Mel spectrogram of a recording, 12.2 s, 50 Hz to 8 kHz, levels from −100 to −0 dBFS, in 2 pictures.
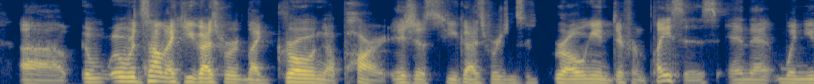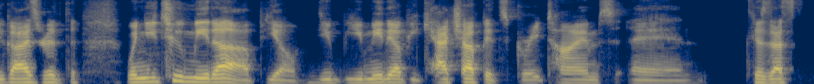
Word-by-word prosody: Uh, 95 -3 -2
i - - +2
i 135 +4 +2
it's 155 - +1
not 170 -2 +7
like 145 0 +4
you 145 - +3
guys 135 -1 +6
were, 125 -2 -1
like, 105 -1 -2
growing 135 -4 +6
apart, - - -2
it's 120 0 -2
just, 110 0 -6
you 115 - -5
guys 110 +1 -2
were 115 - -6
just 110 -1 -11 0.2
growing 125 0 +3
in 115 -3 -1
different 115 -4 -8
places, 105 - -3
and 110 +1 -7
that 110 0 -6
when 120 -1 -5
you 120 0 -3
guys 125 -1 +3
were 130 - -1
at 110 - -14
the 120 - -14 0.4
when 130 +1 0
you 145 +1 0
2 170 +4 -1
meet 135 -2 +3
up, 115 -7 +4
you 110 - -4
know, 90 - -10
you 110 0 -9
you 115 0 -7
meet 125 +1 0
up, 125 - 0
you 215 - -12
catch 120 -5 +1
up, 120 -1 +4
it's 105 - -6
great 105 -1 -11
times, 110 -1 -5
and 95 -2 -12 0.4
'cause 120 -1 -3
that's 120 0 0
120 Hz, 245 wpm, -25 LUFS, 110-130 Hz, 0.4 s, not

